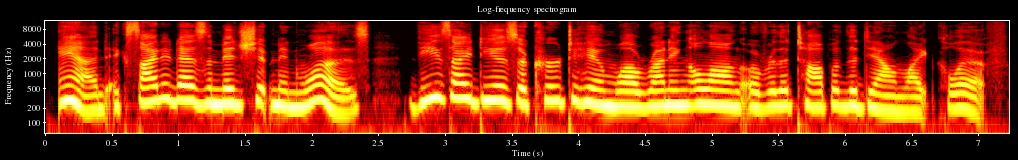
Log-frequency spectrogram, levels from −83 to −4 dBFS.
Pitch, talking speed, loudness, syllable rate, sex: 235 Hz, 180 wpm, -16 LUFS, 5.0 syllables/s, female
